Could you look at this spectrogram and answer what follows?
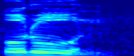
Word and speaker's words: অরুণ: যেমন আছে অরুণ এখানে আমরা কি বলব অরুণ বলি না আমরা কি বলি অরুণ এবং অবশ্যই দেখেন এখানে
